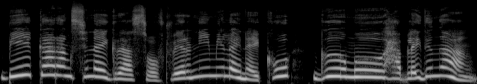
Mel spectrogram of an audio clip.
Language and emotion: Bodo, surprised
